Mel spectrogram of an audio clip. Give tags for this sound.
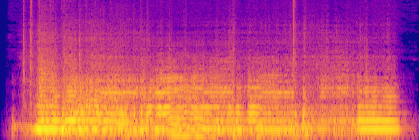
Ceramic
Drag
Dragged
Kitchen
Monster
Pull
Pulled
Push
Pushed
Roar
Snarl
Stool
Tile
Wood
Wooden

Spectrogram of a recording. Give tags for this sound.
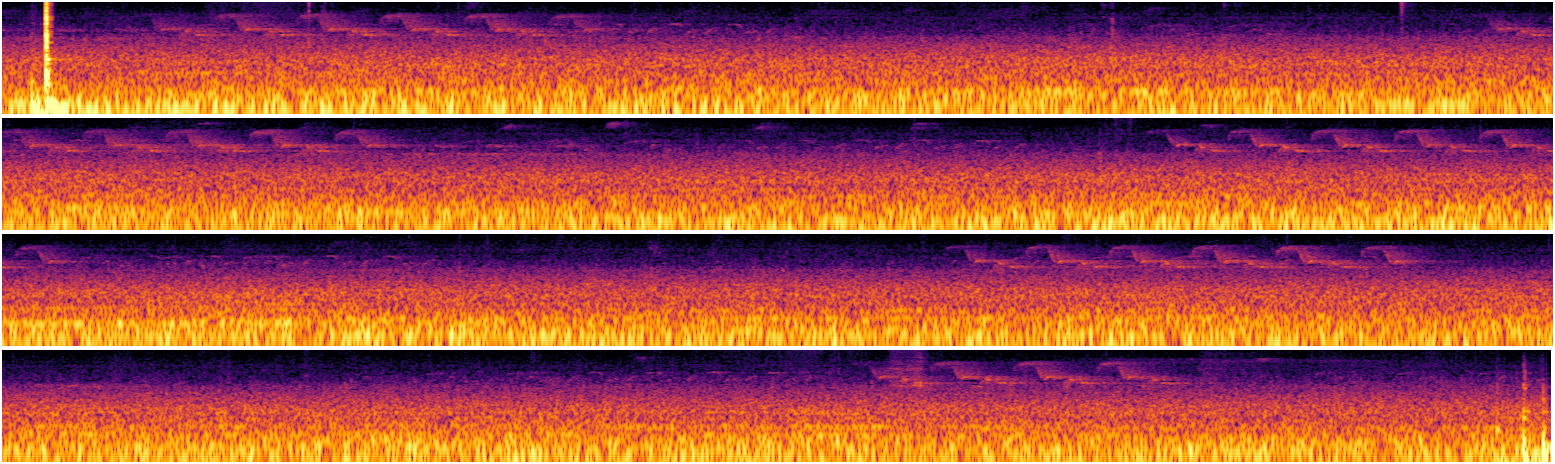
ambiance
ambient
bird
birds
field-recording
Florida
nature
traffic
Wetlands

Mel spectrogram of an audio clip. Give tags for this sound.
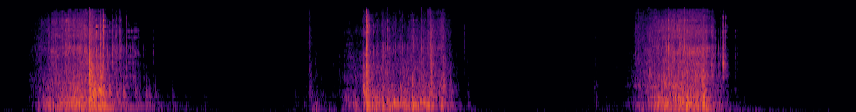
sliding
wooden

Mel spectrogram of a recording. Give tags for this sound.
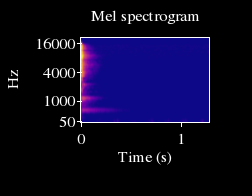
experimental
metallic
percussion

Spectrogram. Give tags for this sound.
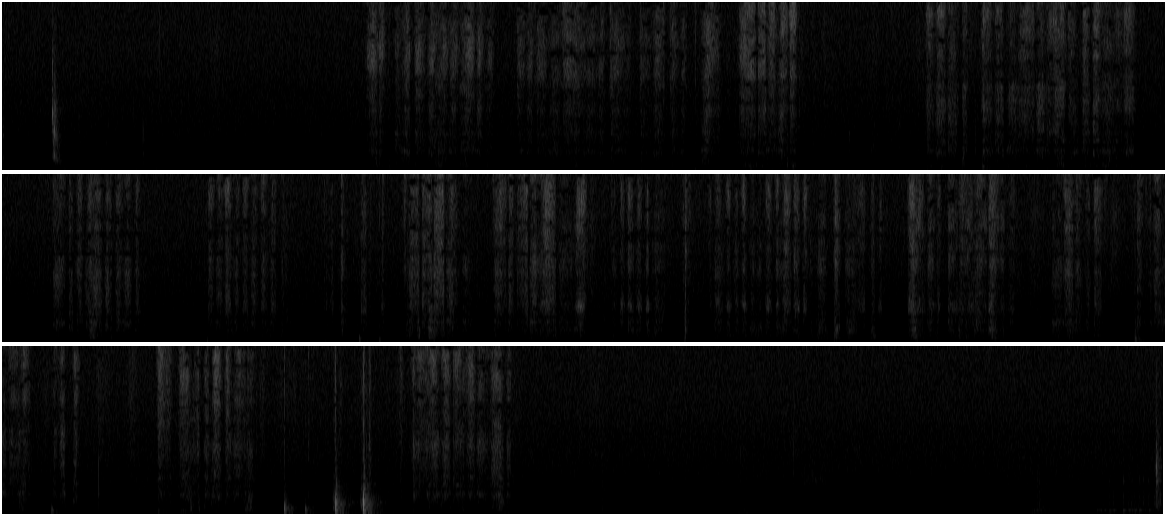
pen
writing
pencil
scribbling

